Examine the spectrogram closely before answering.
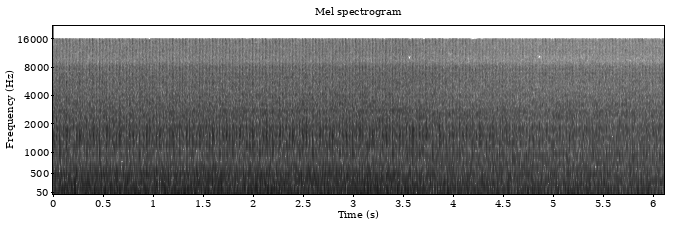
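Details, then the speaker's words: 2008 Toyota Fortuner diesel with a crank-no-start, after replacing two thin, pinched O-rings on the suction valve instead of the pressure pump another shop diagnosed: starts and runs with loud, steady, even clatter, holding speed; normal running. "Andar Ah. >> Nakaligtas sa pamping ko yung oing ha."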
